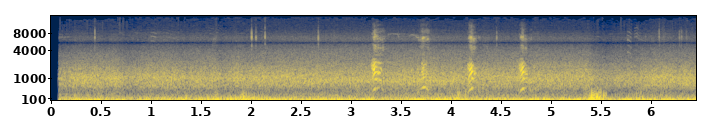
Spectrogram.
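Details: German Shepherds Sophy and Toby, two dogs at a training and boarding kennel in the Worcestershire countryside, England; a few sharp barks spaced about half a second apart midway through, over a heavy, constant low rumble of background noise.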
